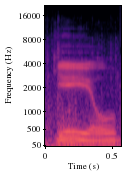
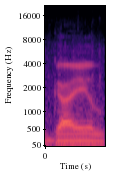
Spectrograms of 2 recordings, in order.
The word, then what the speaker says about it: Gael: I guess you pronounce it Gale, but I'm gonna say Gael because I like it more.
